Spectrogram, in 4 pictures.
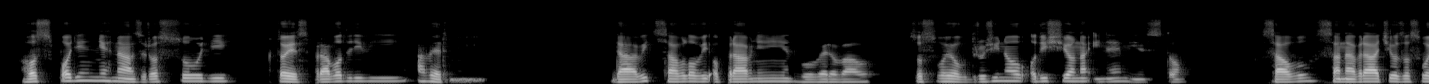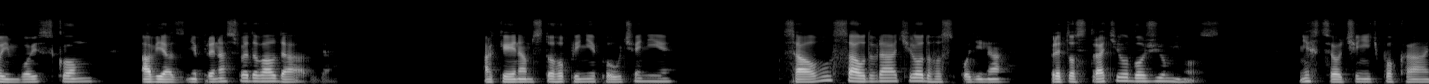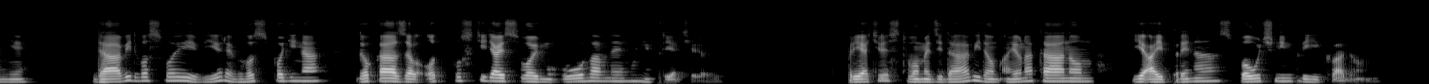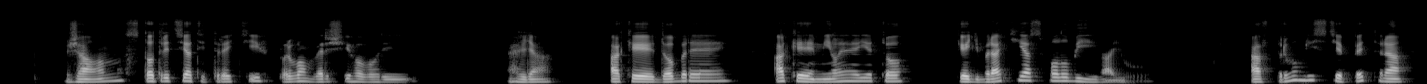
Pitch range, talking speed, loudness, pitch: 125-150 Hz, 100 wpm, -25 LUFS, 135 Hz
